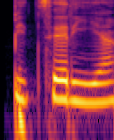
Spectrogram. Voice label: "Pizzeria", Italian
